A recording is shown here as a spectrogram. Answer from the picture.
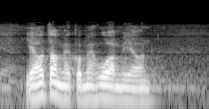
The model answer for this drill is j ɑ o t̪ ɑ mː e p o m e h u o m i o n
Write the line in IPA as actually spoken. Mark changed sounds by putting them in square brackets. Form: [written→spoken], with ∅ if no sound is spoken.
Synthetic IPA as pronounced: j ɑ o t̪ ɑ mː e [p→k] o m e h u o m i o n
